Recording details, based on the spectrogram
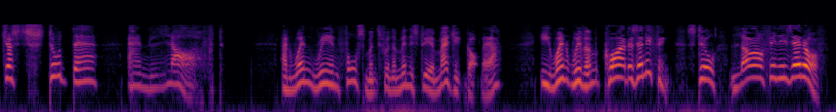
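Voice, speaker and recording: An excitable young London bus conductor, pitched high and swooping. He gossips dramatically in working-class slang and keeps tagging questions onto his sentences. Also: unhurried, no room sound, dull audio, exaggerated voice. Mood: dramatic, gossipy.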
